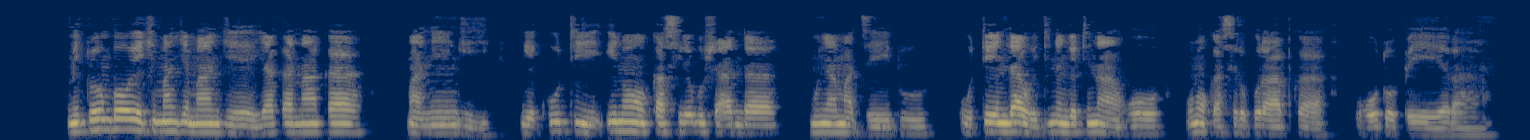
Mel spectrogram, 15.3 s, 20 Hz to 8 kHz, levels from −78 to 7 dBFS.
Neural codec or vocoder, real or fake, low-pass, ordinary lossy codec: none; real; 7.2 kHz; MP3, 24 kbps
